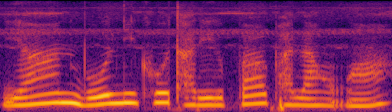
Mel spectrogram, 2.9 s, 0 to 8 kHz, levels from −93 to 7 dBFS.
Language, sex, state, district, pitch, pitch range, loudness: Garo, female, Meghalaya, West Garo Hills, 210 Hz, 190-240 Hz, -13 LUFS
